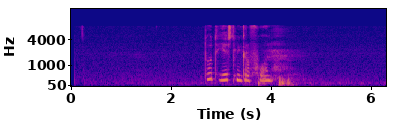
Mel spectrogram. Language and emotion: Russian, sad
